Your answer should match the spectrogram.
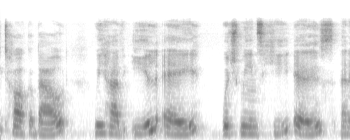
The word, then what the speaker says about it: est: We have il est, which means he is. And again, this is pronounced A, like the letter A, not est.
